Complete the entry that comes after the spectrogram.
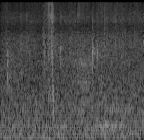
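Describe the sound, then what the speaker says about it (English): Heavy pouring rain at an outdoor beach resort, a dense steady hiss of drops on surfaces close by, with no voices. "it is pouring, as you can see, and it's still beautiful, even in the pouring rain"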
